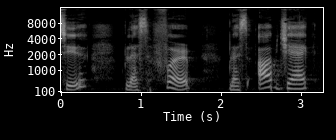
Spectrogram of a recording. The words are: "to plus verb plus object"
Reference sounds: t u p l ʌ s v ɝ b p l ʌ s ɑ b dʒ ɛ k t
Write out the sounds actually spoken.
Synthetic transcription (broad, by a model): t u p l ʌ s f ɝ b p l ʌ s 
